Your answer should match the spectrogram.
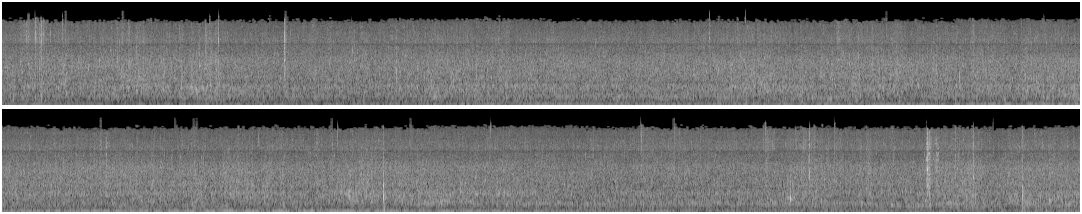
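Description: Water rushing steadily through a breach in a beaver dam. A few short sharp knocks are scattered through it.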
